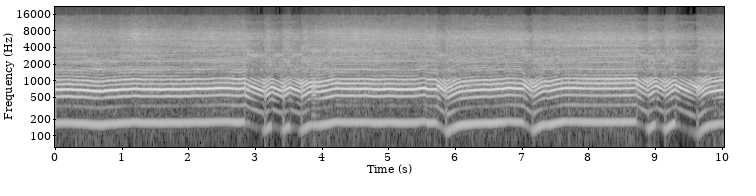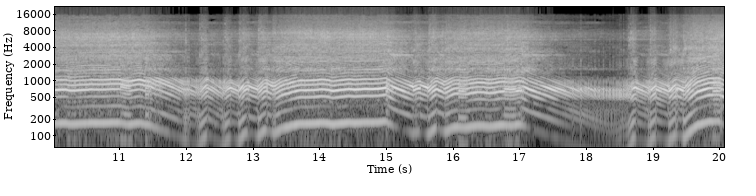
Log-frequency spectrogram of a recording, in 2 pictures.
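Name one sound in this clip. A chainsaw engine roars loudly close by, revving up and down as it cuts through a log.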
